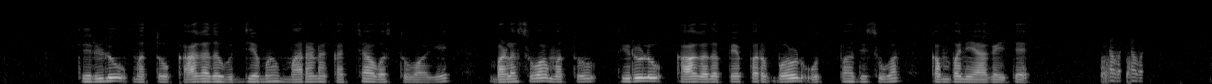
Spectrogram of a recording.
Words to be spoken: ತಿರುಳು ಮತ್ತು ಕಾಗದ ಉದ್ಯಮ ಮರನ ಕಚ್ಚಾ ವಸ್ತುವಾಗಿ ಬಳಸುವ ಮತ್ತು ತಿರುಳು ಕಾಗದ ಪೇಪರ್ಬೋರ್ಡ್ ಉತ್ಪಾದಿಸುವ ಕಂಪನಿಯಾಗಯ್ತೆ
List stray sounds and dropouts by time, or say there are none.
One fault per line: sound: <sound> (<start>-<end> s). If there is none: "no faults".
sound: laugh (11.0-11.4 s)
